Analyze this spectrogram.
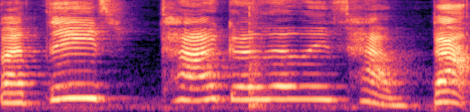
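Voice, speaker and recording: A squeaky, extremely high-pitched put-on character voice at a fairly slow pace. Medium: read story. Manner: bouncy, brash.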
